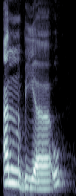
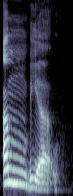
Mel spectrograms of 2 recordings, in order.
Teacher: It's a noon sakin, but we don't read it as anbiya'u. Instead, we read it as anbiya'u, changing this noon sakin into the sound of meme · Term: iqlaab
